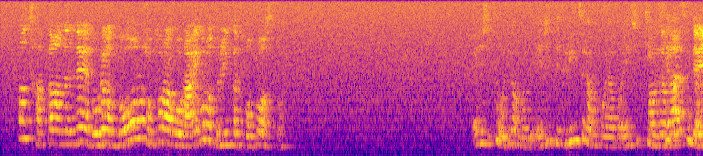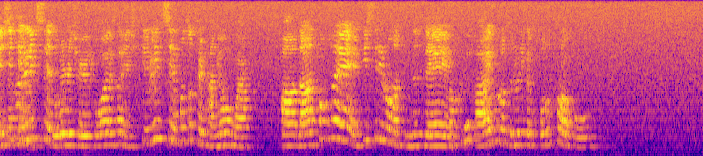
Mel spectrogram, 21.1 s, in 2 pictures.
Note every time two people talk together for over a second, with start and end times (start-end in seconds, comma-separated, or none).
9.7-11.1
